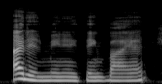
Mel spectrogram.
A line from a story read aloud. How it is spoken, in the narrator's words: spewed quietly, knowing he was caught in his shame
